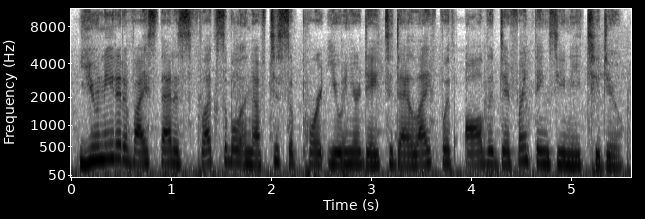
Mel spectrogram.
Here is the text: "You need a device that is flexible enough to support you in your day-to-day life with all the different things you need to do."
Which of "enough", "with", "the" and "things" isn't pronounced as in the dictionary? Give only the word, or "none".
none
